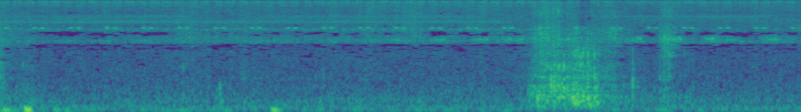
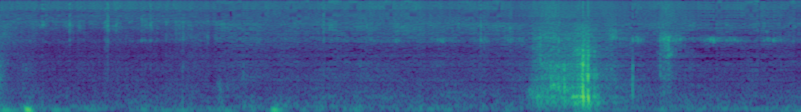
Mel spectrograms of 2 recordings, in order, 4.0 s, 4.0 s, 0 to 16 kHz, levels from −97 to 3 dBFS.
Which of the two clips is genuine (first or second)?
first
